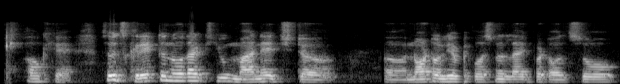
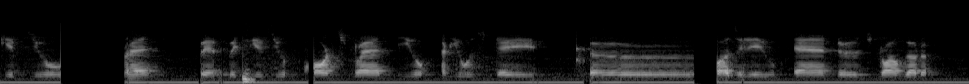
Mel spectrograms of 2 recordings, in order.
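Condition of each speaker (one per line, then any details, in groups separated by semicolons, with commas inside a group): No condition
Laryngeal cancer surgery; throat cancer, surgery; about 22 years since diagnosis, survivor; breathlessness before diagnosis, lost speech, later regained speech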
